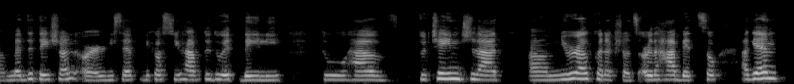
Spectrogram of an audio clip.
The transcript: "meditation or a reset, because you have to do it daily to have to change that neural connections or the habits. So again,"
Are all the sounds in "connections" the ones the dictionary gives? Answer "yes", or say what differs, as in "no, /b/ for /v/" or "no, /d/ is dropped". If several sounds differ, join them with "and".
no, /s/ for /z/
